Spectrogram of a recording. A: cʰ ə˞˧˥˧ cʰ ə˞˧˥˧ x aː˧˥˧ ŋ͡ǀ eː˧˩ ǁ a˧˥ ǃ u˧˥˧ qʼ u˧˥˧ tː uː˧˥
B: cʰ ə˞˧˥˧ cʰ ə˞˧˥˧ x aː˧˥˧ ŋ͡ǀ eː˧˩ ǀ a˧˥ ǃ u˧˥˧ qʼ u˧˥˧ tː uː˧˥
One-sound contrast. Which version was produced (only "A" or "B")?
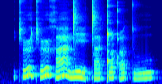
B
